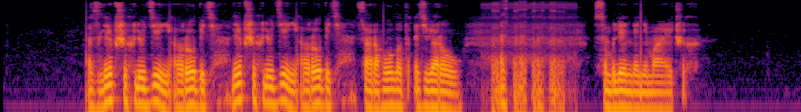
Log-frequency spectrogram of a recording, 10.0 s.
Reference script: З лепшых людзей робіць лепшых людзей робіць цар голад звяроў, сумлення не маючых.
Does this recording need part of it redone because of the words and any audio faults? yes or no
yes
